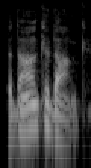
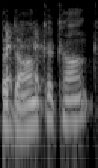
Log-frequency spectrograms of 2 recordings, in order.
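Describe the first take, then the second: First: The final syllable starts with a d sound. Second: The final syllable starts with a k sound. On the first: The speaker calls it right. "It's a donk at the end" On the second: The speaker calls it wrong. "it's not conk"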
